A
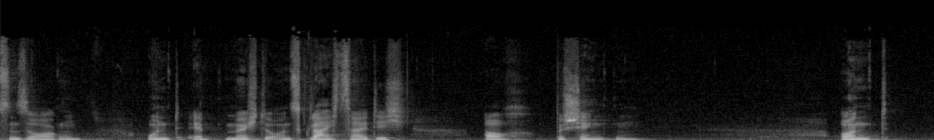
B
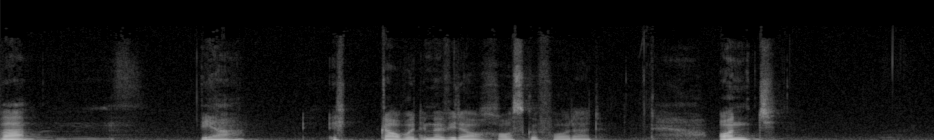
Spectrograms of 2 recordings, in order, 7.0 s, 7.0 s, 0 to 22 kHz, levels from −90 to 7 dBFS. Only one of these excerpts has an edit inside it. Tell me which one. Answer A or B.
B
